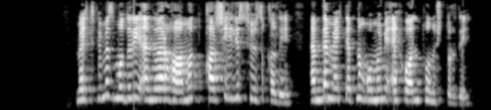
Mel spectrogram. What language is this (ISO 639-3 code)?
uig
